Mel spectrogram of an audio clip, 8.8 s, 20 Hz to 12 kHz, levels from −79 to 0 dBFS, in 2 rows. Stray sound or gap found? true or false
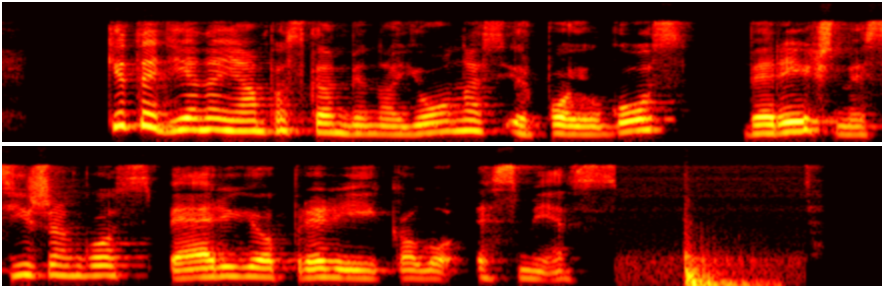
true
